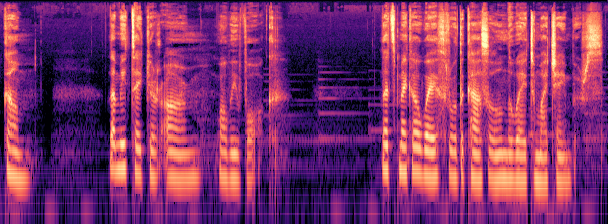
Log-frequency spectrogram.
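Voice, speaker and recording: Vampire countess, played by a woman: low, mellow, lovelorn and sorrowful, soft formal delivery for ASMR roleplay. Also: fairly even intonation, a little slow, no echo, soft background music. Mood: tender, romantic. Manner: soft, hesitant, formal, often dropping into whispers. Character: lovelorn, melancholy vampire countess, burned and self-loathing. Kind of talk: ASMR roleplay voice acting, second-person romance.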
